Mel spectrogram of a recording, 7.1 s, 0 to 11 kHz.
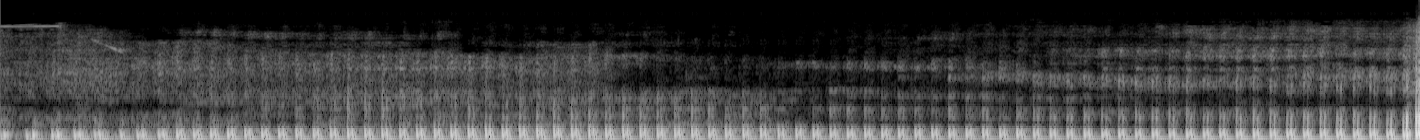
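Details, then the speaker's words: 2011 Kawasaki Versys 650 twin, 139,000 km, Leovince exhaust: even steady twin-cylinder idle with a quick throttle blip; engine sounds healthy. "okey bunyi enjin semua pun cantik lagilah beli pakai saja."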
